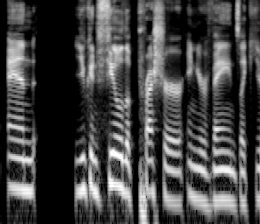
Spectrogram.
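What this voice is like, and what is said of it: Usual voice. Nothing is said of it.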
